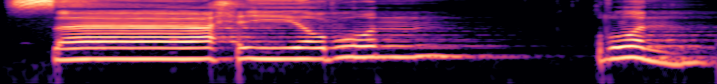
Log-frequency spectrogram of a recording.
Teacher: Huruf ro dibaca secara tafkhim karena berharakat dommah tanwin. Cara bacanya ditebalkan.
